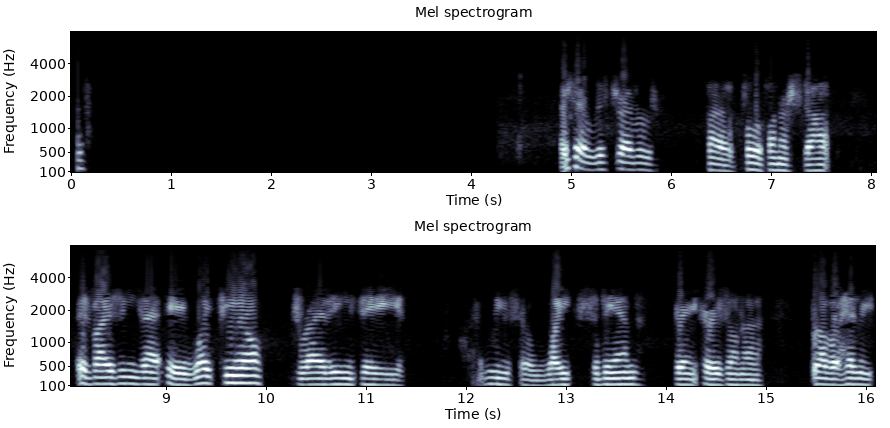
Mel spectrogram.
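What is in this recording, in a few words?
Sheriff Lake Patrol, scanner audio trunk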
